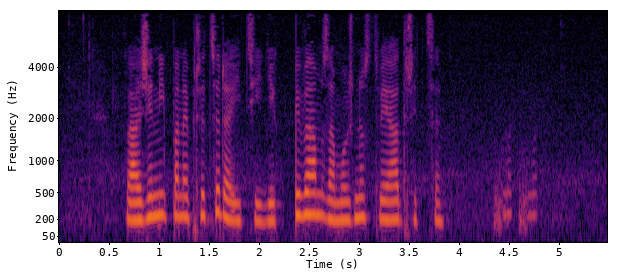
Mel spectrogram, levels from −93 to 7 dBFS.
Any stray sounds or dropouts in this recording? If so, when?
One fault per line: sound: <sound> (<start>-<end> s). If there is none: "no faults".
sound: dropout (2.2-2.4 s)
sound: laugh (4.3-4.8 s)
